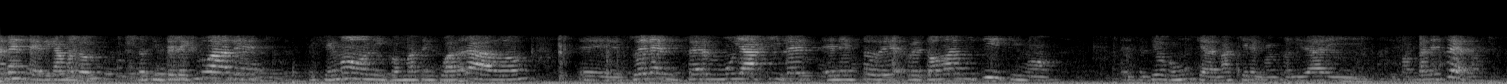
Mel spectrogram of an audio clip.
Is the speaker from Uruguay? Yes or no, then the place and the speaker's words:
no; Argentina; Así como nosotros somos argentinos, ¿sí?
